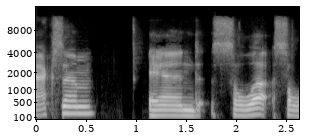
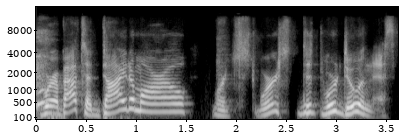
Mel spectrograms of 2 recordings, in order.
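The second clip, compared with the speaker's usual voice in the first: a touch higher, hammed-up rush; mock lover's urgency; 5 semitones higher than usual. Mocking RPG lovers who fall for each other, hammed-up urgency. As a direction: keep hamming up the doomed lovers.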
